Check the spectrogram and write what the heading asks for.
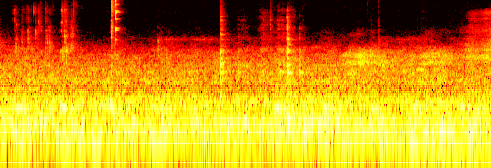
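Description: A few faint clicks of a metal spoon against a metal pot of soup, over steady low background noise.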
